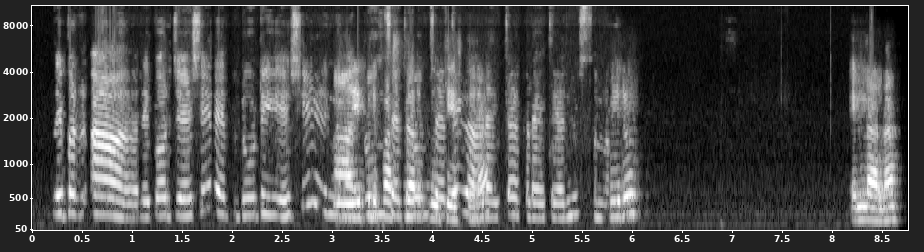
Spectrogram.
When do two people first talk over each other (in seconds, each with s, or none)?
3.0 s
